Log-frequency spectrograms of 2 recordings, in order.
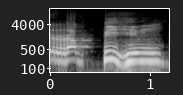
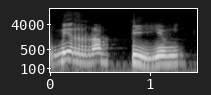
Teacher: Nunnya kita seakan-akan kita hilangkan, langsung kita masuk ke ra gitu ya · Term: idgham bila gunnah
